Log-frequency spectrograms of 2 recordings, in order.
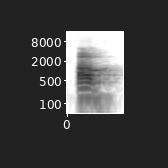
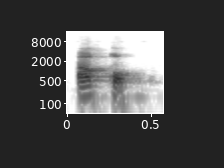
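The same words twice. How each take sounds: First: The final q stops flat with no echo. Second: The final q ends with a brief bouncing echo. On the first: The speaker calls it wrong. "This pronunciation is not correct" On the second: The speaker calls it right. "This vibration of the sound"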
